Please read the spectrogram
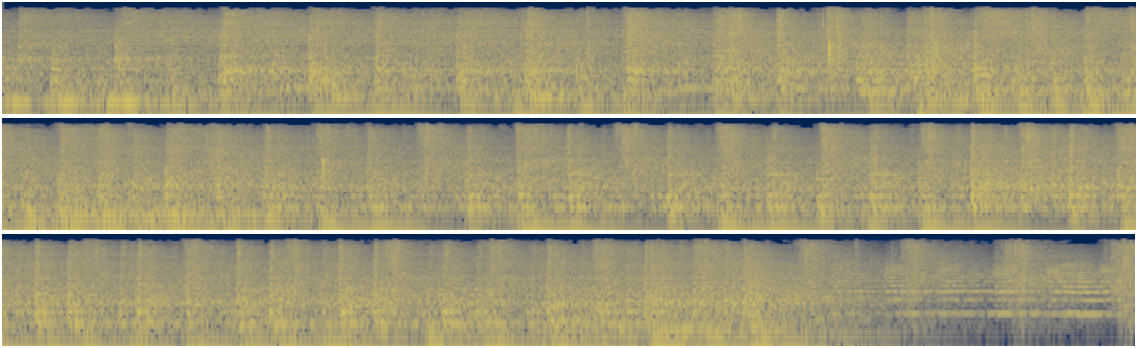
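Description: Marching band of brass, saxophones, sousaphones and marching drums playing, with a steady drum beat under the horns. Near the end the drums drop out.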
